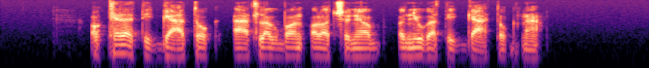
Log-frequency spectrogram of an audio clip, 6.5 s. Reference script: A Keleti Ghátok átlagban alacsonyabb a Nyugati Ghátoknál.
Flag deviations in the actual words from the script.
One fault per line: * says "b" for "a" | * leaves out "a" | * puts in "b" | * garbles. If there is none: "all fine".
all fine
